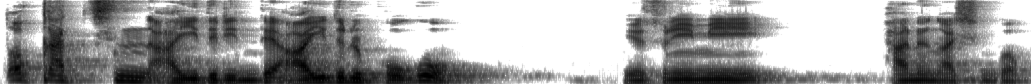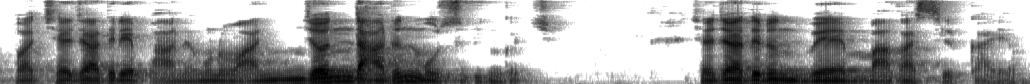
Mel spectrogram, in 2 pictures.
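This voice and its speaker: A male pastor giving a Sunday sermon in a church, retelling a story in an animated way and acting out the voices. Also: low-pitched.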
